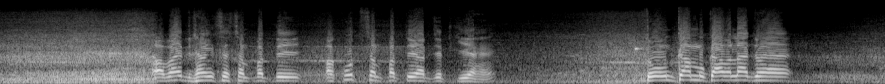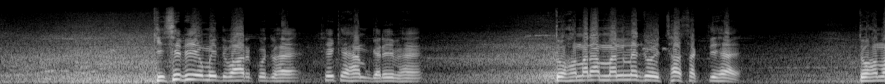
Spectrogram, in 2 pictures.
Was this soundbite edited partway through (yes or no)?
no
